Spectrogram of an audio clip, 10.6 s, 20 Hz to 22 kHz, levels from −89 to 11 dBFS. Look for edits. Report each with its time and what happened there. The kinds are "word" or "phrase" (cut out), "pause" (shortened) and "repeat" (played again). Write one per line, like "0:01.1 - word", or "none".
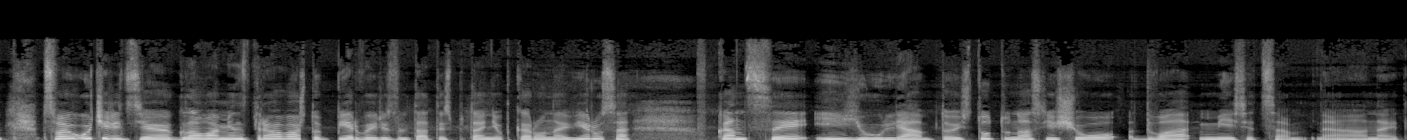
0:02.3 - phrase
0:03.8 - word
0:05.2 - word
